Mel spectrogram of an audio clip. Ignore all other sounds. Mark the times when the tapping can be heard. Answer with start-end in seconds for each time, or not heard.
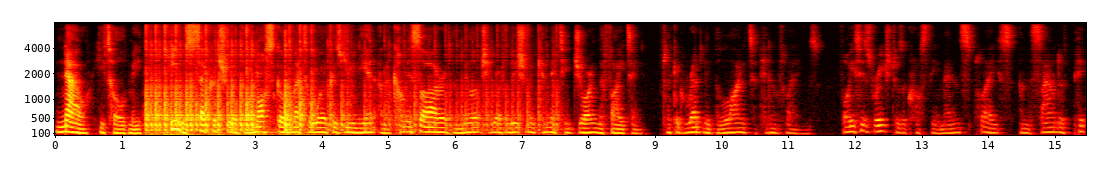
1.3-7.7.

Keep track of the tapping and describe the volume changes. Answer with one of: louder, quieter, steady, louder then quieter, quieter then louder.
quieter.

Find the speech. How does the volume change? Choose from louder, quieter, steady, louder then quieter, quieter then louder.
quieter.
